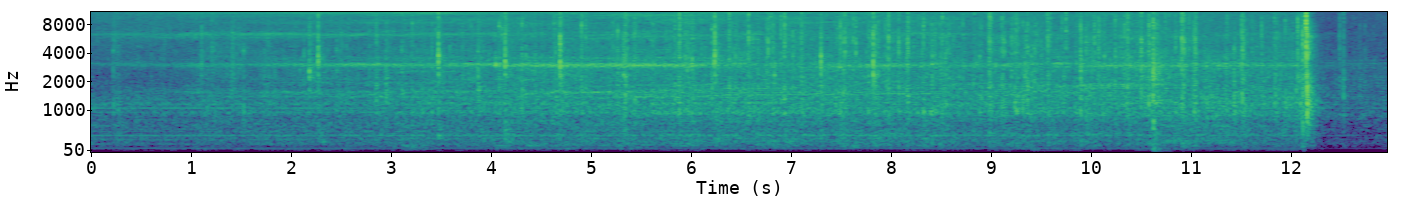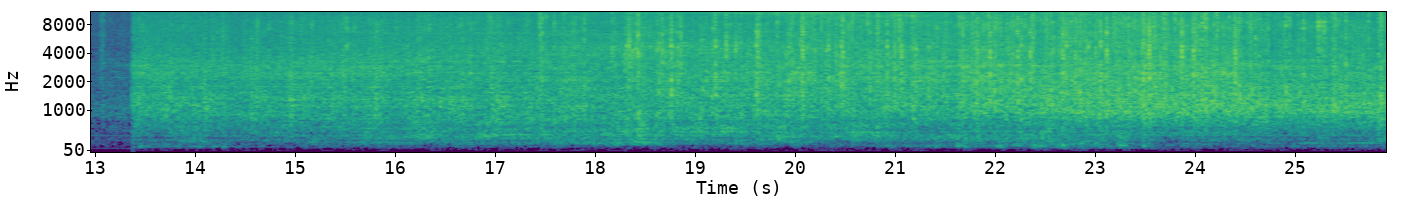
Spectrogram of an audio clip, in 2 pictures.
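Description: TT-scale model trains running on the layout: small wheels clicking over rail joints with a light mechanical whirr. About 12 seconds in there is a sharp click and a brief drop, then a louder, denser rattle as a train of open freight wagons rolls close by, growing toward the end.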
